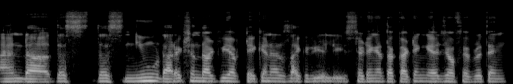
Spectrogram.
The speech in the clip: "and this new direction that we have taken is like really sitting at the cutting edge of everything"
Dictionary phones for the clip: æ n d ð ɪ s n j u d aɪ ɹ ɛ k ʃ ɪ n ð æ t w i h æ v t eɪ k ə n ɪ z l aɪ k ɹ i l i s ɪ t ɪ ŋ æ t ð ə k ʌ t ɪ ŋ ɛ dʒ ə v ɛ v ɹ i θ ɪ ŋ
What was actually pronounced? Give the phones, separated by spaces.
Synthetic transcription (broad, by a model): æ n d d ɪ s n j u d aɪ ɹ ɛ k ʃ ɪ n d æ t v i h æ v t eɪ k ə n ɪ z l aɪ k ɹ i l i s ɪ t ɪ ŋ æ t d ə k ʌ t ɪ ŋ ɛ dʒ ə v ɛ v ɹ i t ɪ ŋ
